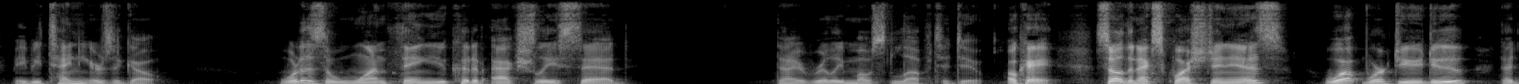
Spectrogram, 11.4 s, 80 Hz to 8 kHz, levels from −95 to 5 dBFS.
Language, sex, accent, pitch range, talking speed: English, male, American, 115-140 Hz, 175 wpm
